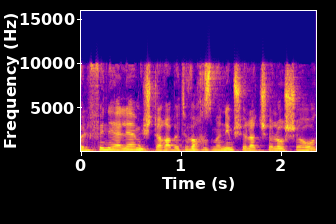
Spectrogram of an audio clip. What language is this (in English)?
Hebrew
